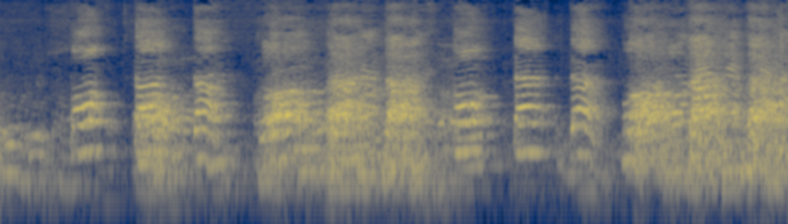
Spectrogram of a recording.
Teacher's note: زبان کی نوک کو، یہ 3 حروف ہیں، زبان کی نوک کو سامنے کے دانتوں کے پیچھے لگا کے ادا کرتے ہیں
